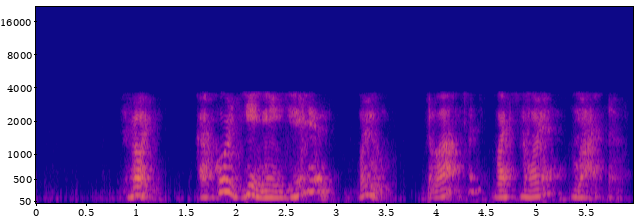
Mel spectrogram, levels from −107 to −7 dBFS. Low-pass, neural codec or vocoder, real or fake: 3.6 kHz; codec, 16 kHz, 4.8 kbps, FACodec; fake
